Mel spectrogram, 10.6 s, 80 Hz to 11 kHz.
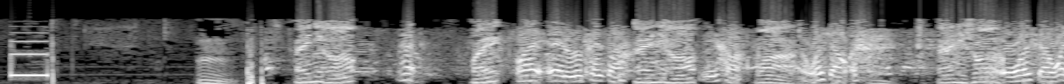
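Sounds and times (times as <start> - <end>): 
telephone busy tone after a dropped call: 0.1 - 0.6
speech: 3.1 - 10.6.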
